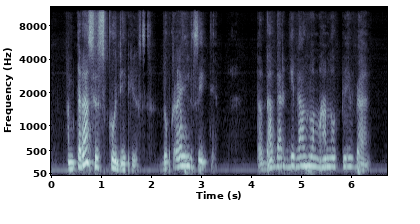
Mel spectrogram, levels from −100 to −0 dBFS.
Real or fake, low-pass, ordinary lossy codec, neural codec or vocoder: fake; 10.8 kHz; AAC, 64 kbps; codec, 24 kHz, 1.5 kbps, HILCodec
